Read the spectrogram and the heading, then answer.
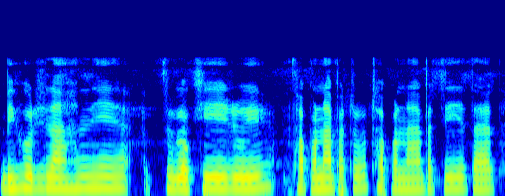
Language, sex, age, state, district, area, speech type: Assamese, female, 45-60, Assam, Jorhat, urban, spontaneous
